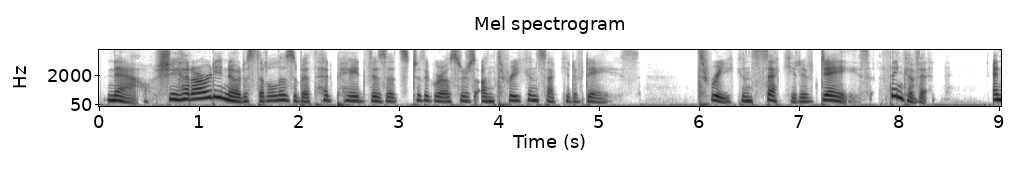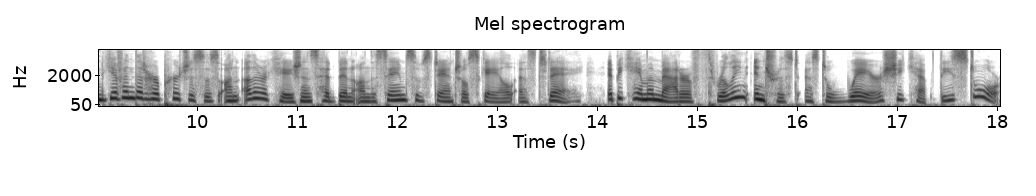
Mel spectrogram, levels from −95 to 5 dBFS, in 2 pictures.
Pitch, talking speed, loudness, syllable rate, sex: 205 Hz, 185 wpm, -20 LUFS, 5.2 syllables/s, female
